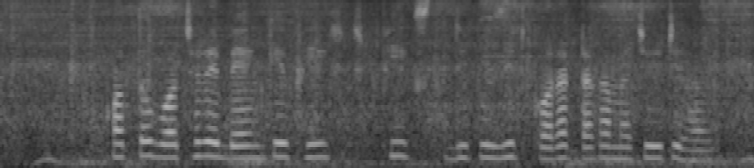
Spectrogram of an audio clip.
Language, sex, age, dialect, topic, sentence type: Bengali, female, 18-24, Rajbangshi, banking, question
